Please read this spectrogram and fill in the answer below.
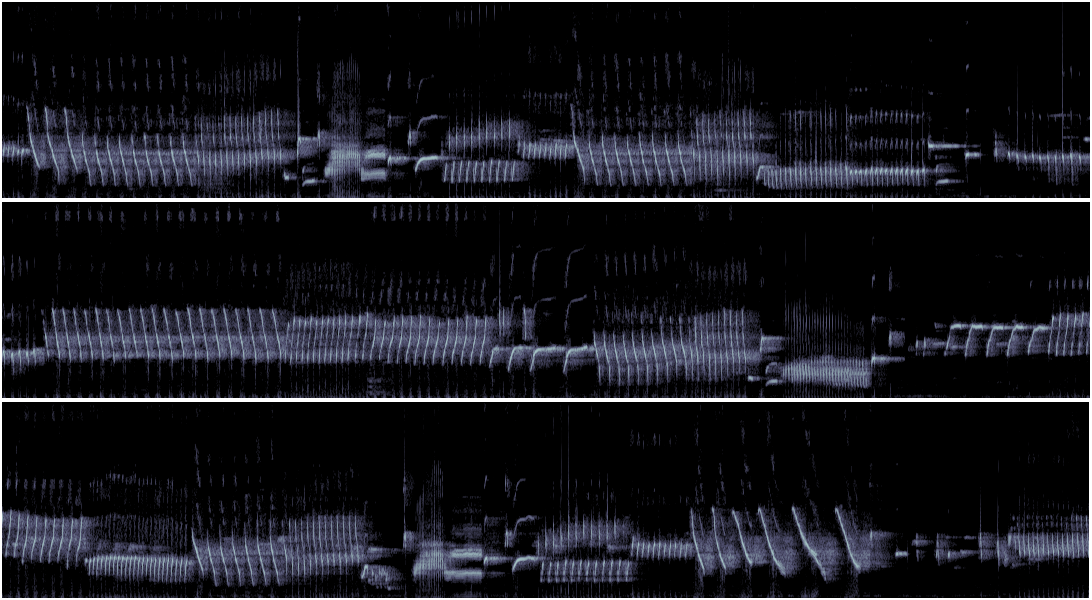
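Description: Gloster canary singing a long, continuous song of rapid trills and rolls, switching to a new phrase every second or two, with brief pauses about ten and twenty seconds in.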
